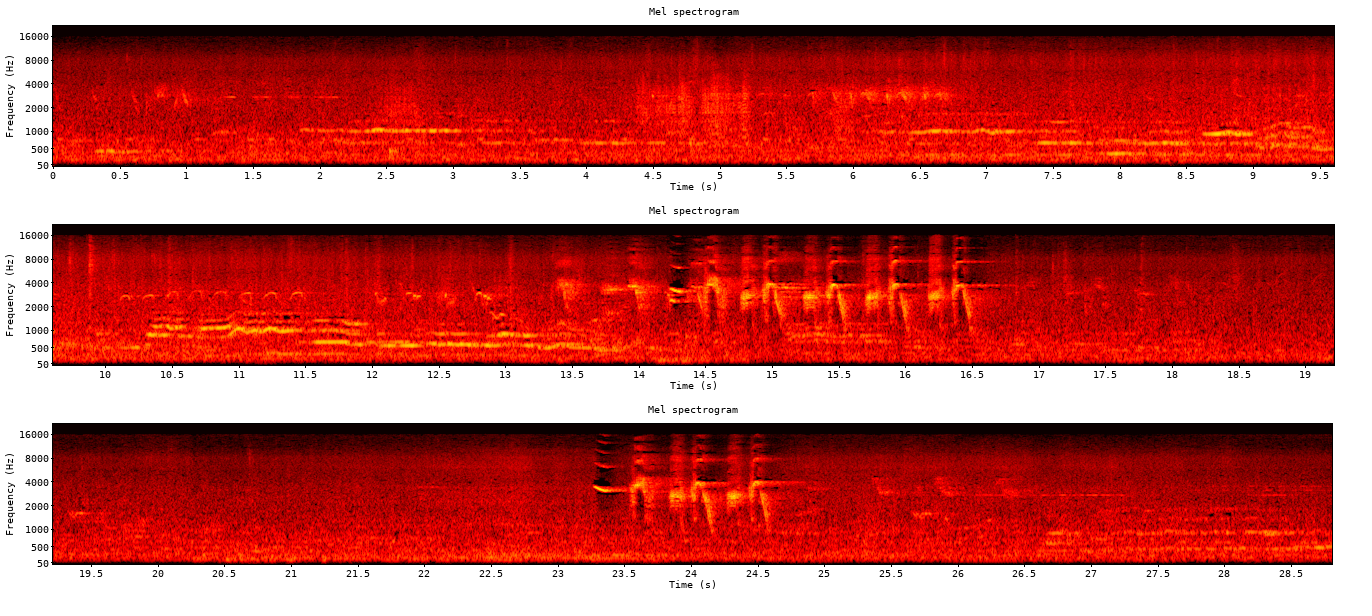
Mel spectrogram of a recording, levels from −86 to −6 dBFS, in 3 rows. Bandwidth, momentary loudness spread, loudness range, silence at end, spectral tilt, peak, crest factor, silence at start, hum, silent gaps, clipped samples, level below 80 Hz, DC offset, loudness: 16.5 kHz; 13 LU; 12 LU; 0 s; -1.5 dB/octave; -18 dBFS; 22 dB; 0 s; none; none; under 0.1%; -90 dBFS; under 0.1%; -38 LUFS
